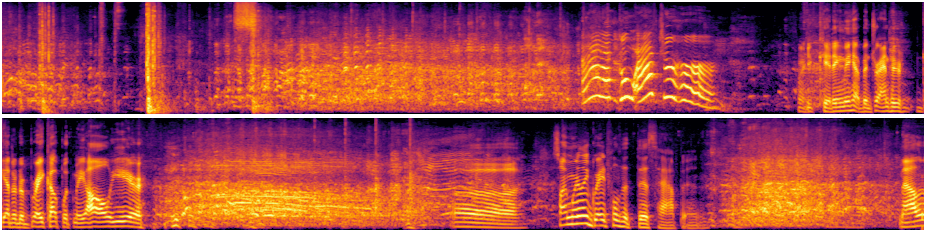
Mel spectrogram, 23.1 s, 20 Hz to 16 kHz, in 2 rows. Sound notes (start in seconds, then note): 0.0 audience laughter; 0.2 door slamming; 13.4 audience laughs and groans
